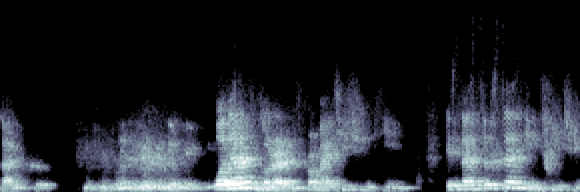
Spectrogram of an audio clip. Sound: laugh

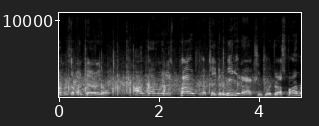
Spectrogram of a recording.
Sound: applause

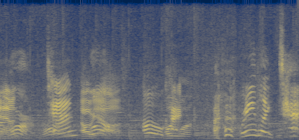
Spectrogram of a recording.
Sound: laughs

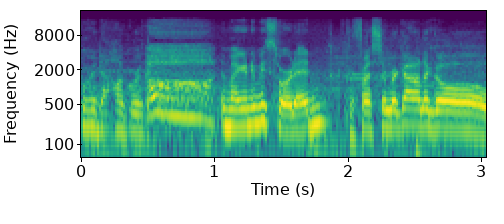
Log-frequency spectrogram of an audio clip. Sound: gasps

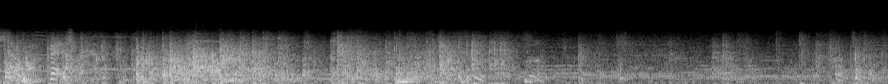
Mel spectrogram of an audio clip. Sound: Sounds of scuffling as bartender throws Lucas out of the bar

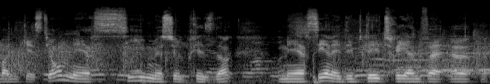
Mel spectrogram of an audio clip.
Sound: applause

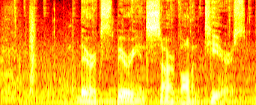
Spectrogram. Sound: voiceover

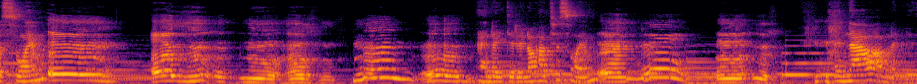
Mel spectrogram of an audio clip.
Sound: laughs

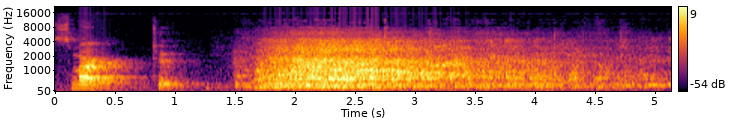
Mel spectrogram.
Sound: audience laughing

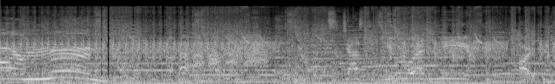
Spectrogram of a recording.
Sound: laugh

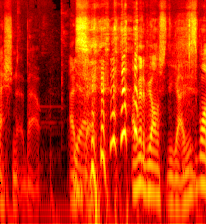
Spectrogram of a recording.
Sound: laughs

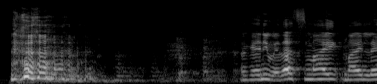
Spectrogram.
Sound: all laughing

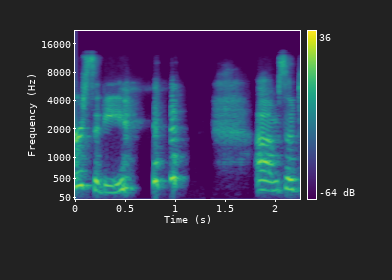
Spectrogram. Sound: chuckles

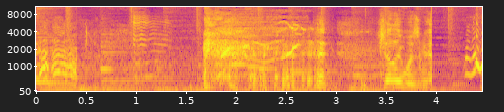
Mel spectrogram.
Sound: balloon squeeks

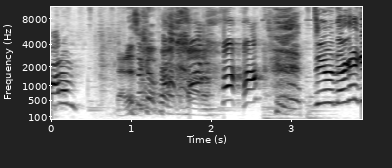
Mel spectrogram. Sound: laughs

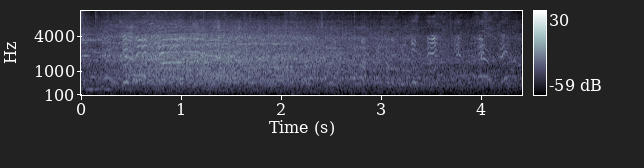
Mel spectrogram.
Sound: audience laughing

